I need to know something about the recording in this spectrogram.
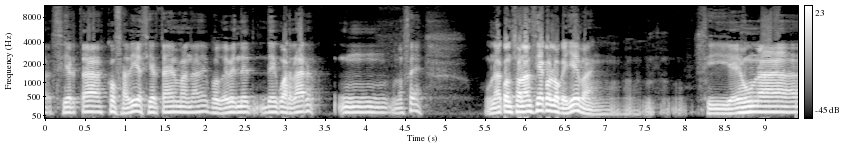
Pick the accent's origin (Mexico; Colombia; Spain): Spain; Seville, Andalusia; born there; yo nací en Sevilla y en Sevilla es donde comencé mis andaduras cofrades.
